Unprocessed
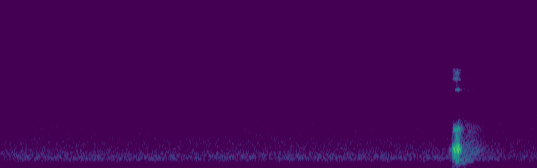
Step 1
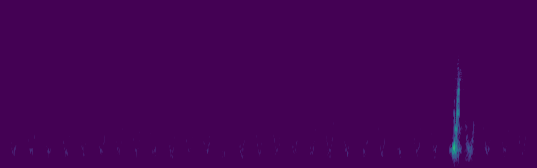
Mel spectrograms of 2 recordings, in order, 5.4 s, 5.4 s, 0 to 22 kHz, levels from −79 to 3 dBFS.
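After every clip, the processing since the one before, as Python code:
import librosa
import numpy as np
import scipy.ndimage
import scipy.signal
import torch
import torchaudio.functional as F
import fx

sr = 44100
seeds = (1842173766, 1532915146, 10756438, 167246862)

y = 10.0 ** (-20.0 / 20.0) * (np.abs((x / 10.0 ** (-20.0 / 20.0) + 3.0) % 4.0 - 2.0) - 1.0)
y = fx.wah_lfo(y, sr, hz=5.7, low_hz=410.0, high_hz=3600.0, q=5.3)
y = y * 10.0 ** (3.0 / 20.0)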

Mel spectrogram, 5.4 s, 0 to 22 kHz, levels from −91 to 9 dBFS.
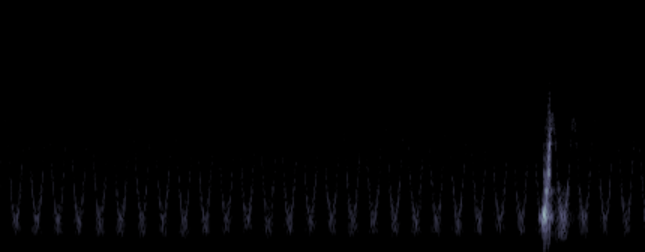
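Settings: y = fx.high_shelf(x, sr, hz=3800.0, db=-10.0)
y = y * 10.0 ** (1.0 / 20.0)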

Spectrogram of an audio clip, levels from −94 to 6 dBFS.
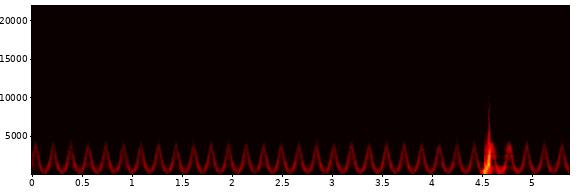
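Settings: y = scipy.signal.sosfilt(scipy.signal.butter(2, 1100.0, 'highpass', fs=sr, output='sos'), x)
y = y * 10.0 ** (8.5 / 20.0)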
